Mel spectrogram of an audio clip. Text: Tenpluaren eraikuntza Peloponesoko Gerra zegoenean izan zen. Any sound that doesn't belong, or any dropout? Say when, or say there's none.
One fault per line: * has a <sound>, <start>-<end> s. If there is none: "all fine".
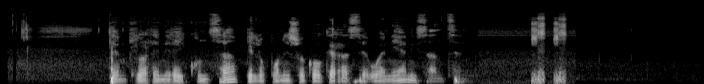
* has a laugh, 5.3-5.7 s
